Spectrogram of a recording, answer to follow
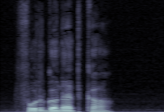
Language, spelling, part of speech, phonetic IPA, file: Polish, furgonetka, noun, [ˌfurɡɔ̃ˈnɛtka], Pl-furgonetka.ogg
